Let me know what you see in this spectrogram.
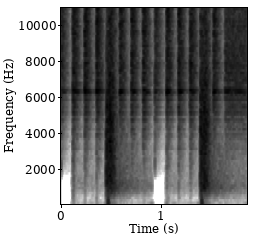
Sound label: Electro Loop 128 BPM; Vengeance Samples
